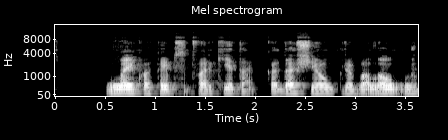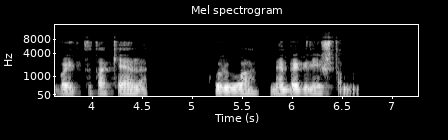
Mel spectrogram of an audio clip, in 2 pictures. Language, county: Lithuanian, Šiauliai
